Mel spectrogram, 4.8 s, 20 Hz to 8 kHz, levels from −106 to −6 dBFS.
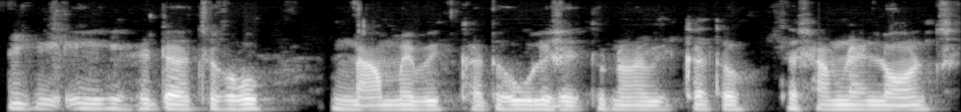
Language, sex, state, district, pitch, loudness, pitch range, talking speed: Bengali, male, West Bengal, North 24 Parganas, 115 Hz, -18 LUFS, 110-120 Hz, 175 wpm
